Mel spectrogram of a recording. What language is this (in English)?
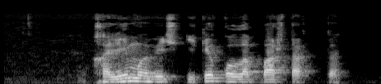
Bashkir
